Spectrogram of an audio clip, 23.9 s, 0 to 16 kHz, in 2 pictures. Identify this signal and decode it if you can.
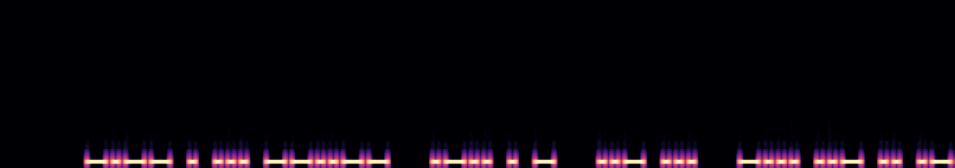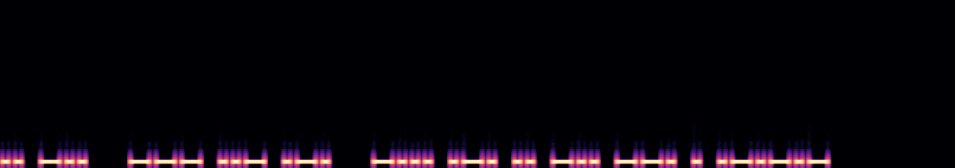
Morse code, heard as a keyed tone, about 15 wpm, 700 Hz. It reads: YES, LET US BUILD OUR BRIDGE.
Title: Sentences from Top 1200 Words 15wpm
